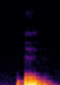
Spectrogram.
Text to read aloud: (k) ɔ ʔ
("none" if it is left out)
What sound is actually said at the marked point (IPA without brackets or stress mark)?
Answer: ʔ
